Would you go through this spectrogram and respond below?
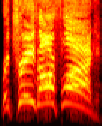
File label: Flag Retrieve, Soldier Male; Soldier Male 01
